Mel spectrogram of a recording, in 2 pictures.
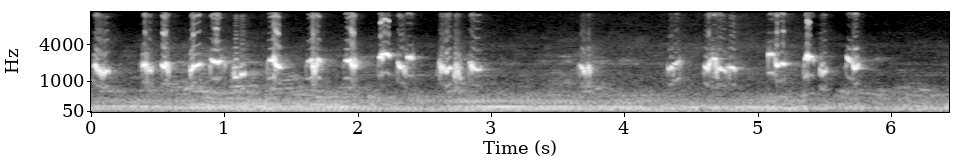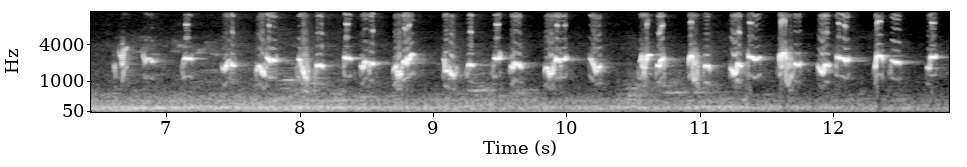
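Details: Long gacor ropel performance of a yellow-vented bulbul, used as training song to prompt other bulbuls to answer: rapid runs of bubbly, warbling chirps, a brief pause midway, then a dense resumed stream over low hum.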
